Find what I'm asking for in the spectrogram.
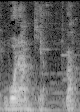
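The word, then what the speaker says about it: volunteer: 英語でボランティアはボランティア。 1 点だけ発音のポイント、アクセントの位置ですね。日本語ではボランティアとなるんですけれども、英語の単語ではボランティア、ボランティアと語末にアクセントがあることに注意です。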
